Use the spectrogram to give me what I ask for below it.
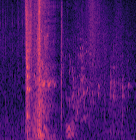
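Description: An arrow is loosed from a bow at a turkey standing in a thicket of ferns: a sharp, whooshing burst, then a single hard thunk, followed by a few brief, faint fowl-like calls.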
